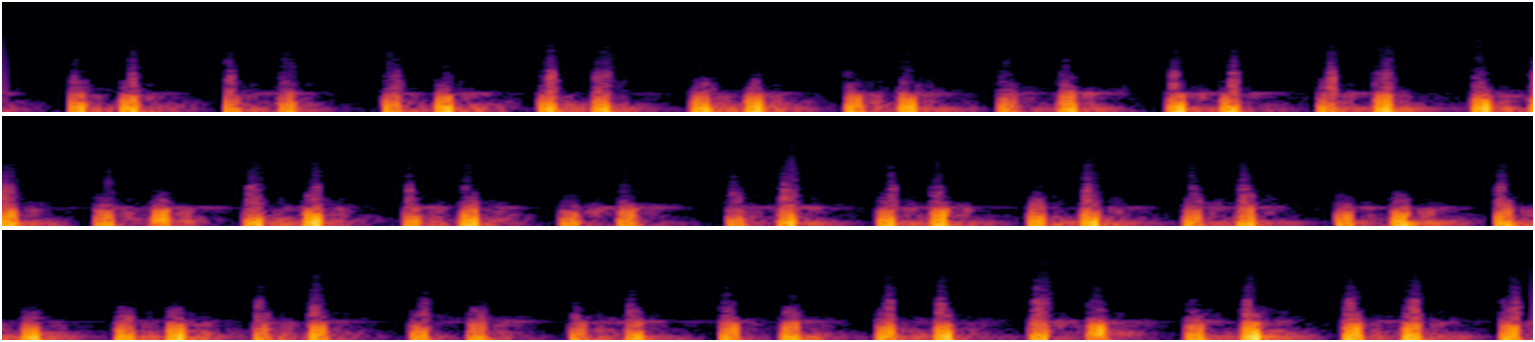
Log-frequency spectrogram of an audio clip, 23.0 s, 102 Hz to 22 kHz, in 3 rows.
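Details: Normal heartbeat: steady, low paired heart thumps at about 77 beats a minute.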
